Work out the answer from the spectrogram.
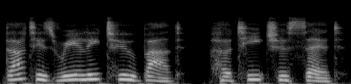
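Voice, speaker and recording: A woman reading a children's picture book aloud, slow and careful for young learners. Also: medium pitch, lively intonation, very noisy. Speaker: storybook reader.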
